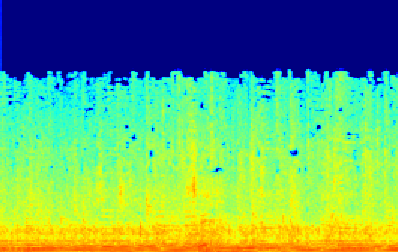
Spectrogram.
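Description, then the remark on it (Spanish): An audience gives a loud round of applause to Jesus, a dense, steady wash of clapping that holds for a few seconds, with sustained musical tones droning underneath. “Damos un fuerte aplauso a Jesús.”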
